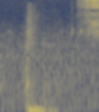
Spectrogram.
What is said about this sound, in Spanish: colocando una trampa que hace estallar pintura morada en aerosol sobre el hombre mientras duerme en la banqueta.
